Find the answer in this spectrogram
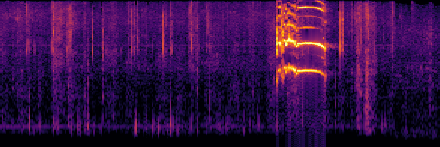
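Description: A single loud, high-pitched bird call about four seconds in, lasting about half a second and bending slightly up and then down, over faint scattered clicks and taps from handling a hot glue gun on cardboard.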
